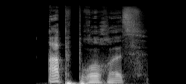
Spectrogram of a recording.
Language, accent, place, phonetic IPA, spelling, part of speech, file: German, Germany, Berlin, [ˈapˌbʁʊxəs], Abbruches, noun, De-Abbruches.ogg
- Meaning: genitive singular of Abbruch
